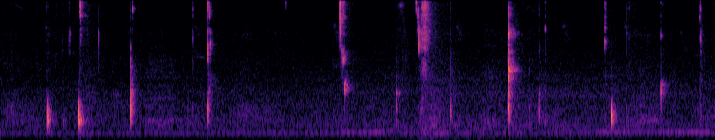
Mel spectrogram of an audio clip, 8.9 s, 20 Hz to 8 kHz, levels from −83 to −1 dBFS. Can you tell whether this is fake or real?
real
